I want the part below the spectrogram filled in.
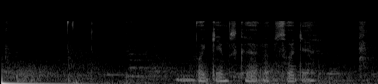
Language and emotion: Russian, neutral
